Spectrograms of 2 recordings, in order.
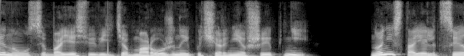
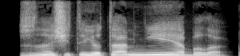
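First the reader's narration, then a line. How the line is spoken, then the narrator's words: Hoarse wheeze. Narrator (Russian): просипел Александр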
